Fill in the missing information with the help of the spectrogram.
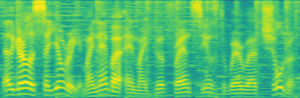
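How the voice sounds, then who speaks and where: Young man, gaming commentary, reading text aloud, animated intonation, background music. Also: mid-range voice, moderate pace. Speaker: gaming YouTuber.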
